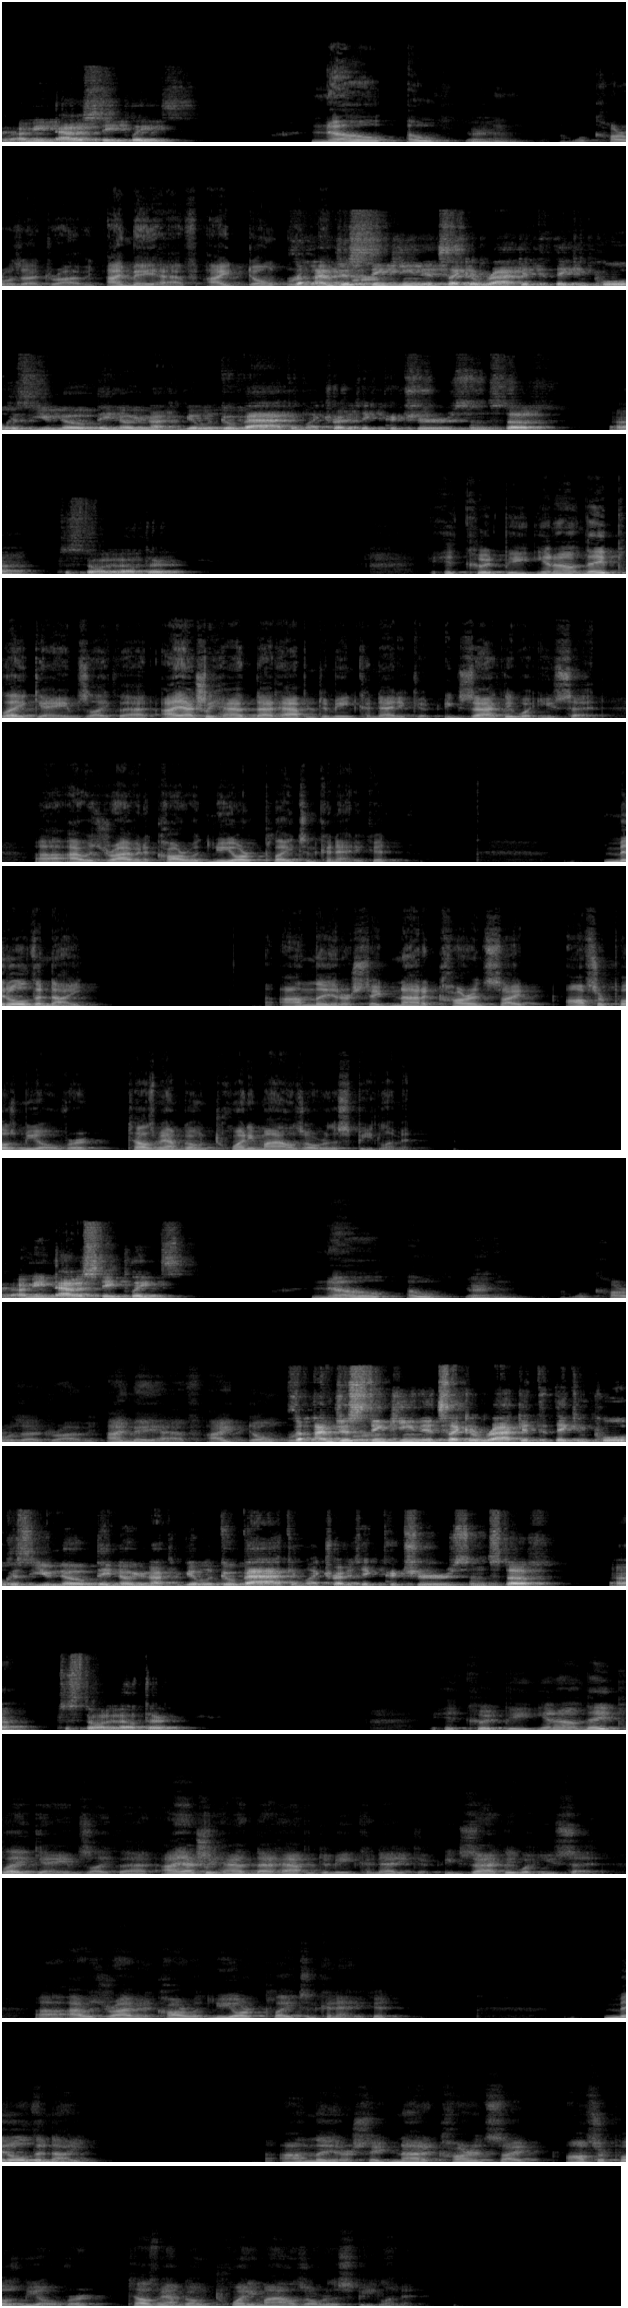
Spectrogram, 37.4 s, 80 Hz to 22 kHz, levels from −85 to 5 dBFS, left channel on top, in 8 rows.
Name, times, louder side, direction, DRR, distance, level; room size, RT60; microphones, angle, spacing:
voice 1, 0.0-1.3 3.5-3.7 6.9-13.4 13.9-14.1 14.5-15.3, right 2 dB, 60° right, 1 dB, 4.7 m, -31 dB
voice 2, 2.3-3.3 3.7-3.9 4.3-7.5 16.8-16.9 17.3-23.2 23.7-26.3 27.9-28.7 30.2-32.1 32.3-33.4 33.7-35.8, left 2 dB, 55° left, 8 dB, 1.8 m, -38 dB
24.0 x 12.0 x 3.8 m, 0.38 s
head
